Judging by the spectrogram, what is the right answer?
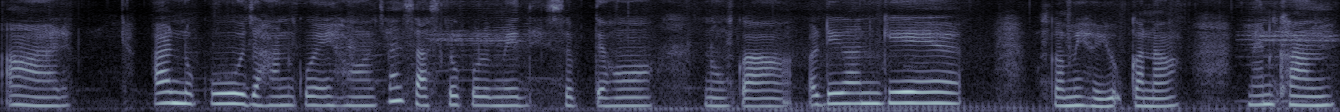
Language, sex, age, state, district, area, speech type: Santali, female, 18-30, West Bengal, Purba Bardhaman, rural, spontaneous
